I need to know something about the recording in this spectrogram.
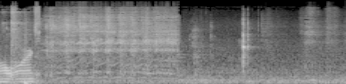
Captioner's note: grinder whirs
